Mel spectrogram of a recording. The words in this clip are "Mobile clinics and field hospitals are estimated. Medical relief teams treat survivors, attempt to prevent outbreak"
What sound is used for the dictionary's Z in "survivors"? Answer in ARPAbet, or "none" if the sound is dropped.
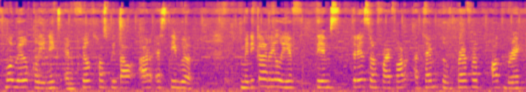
none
